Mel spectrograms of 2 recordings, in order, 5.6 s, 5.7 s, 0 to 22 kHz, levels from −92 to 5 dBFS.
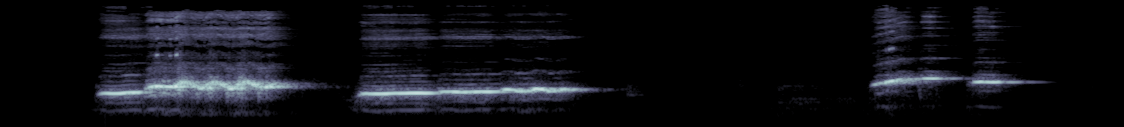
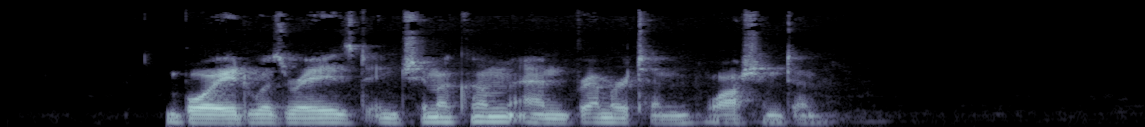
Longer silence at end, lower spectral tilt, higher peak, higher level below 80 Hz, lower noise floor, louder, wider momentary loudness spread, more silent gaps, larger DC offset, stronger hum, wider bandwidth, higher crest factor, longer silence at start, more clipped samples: second, 0.5 s vs 1.65 s; second, 7 dB/octave vs -5 dB/octave; about the same, -4 dBFS vs -6 dBFS; second, under -90 dBFS vs -68 dBFS; first, under -90 dBFS vs -85 dBFS; first, -19 LUFS vs -27 LUFS; second, 10 LU vs 14 LU; neither; neither; neither; about the same, 17 kHz vs 16 kHz; about the same, 18 dB vs 22 dB; second, 0.5 s vs 0.85 s; neither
